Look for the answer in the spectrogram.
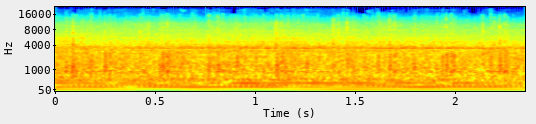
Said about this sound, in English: Can we give all of those who raised their hand a great clap of encouragement? So, so good.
